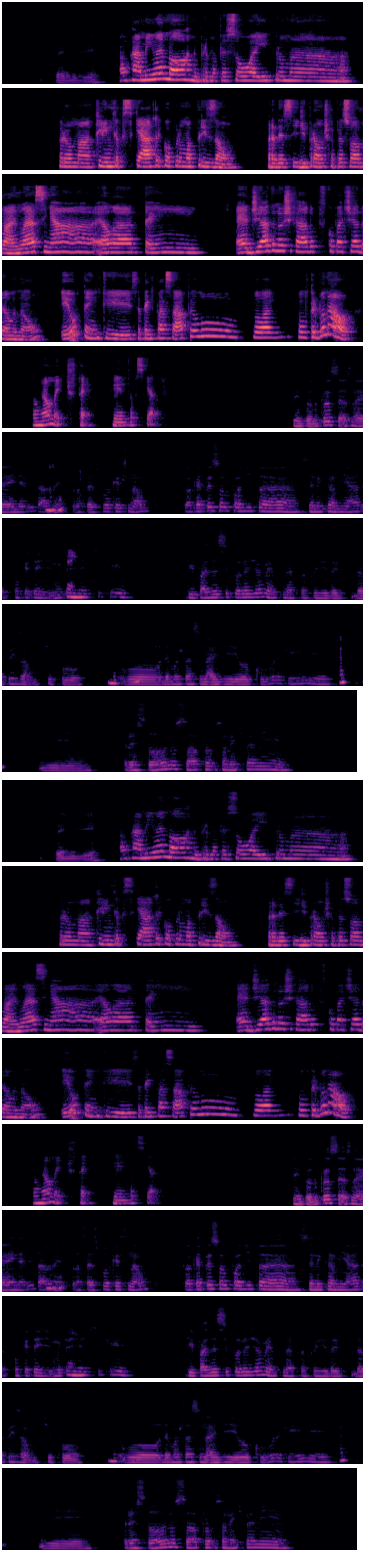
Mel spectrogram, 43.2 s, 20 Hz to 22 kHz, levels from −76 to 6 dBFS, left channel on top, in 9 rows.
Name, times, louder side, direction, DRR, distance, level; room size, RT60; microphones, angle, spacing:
voice 1, 0.7-1.3 23.1-26.1 26.5-30.6 31.3-34.8 35.2-38.1 39.0-39.7 40.1-42.4, right 2 dB, 45° right, 1.2 m, -43 dB
voice 2, 1.6-4.7 5.6-8.0 8.4-12.3 12.8-19.2 19.7-20.5 20.7-21.4 24.7-24.9 29.8-30.0 35.1-35.5, left 8 dB, 85° left, 0.3 m, -28 dB
3.1 x 2.8 x 2.5 m
head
